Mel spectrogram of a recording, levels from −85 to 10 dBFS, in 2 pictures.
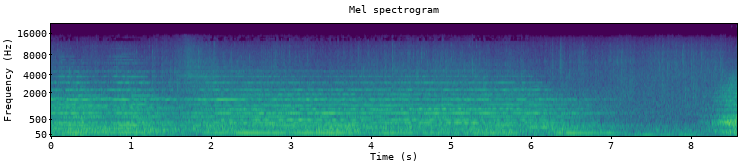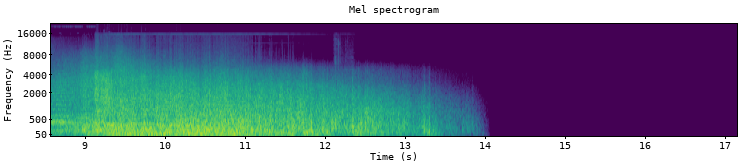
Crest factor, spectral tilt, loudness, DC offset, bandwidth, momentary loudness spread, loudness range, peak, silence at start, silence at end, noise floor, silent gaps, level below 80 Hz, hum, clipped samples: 14 dB; -6.5 dB/octave; -12 LUFS; under 0.1%; 16 kHz; 19 LU; 17 LU; 0 dBFS; 0 s; 3.55 s; -40 dBFS; none; -22 dBFS; none; 0.2%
